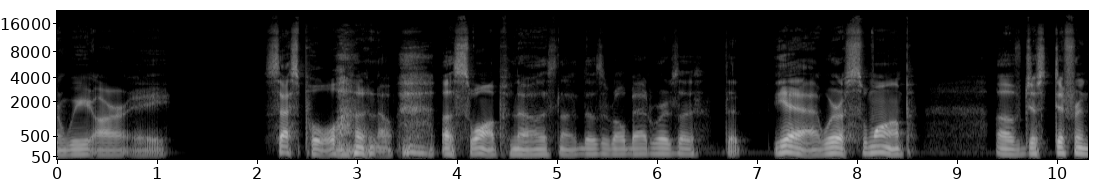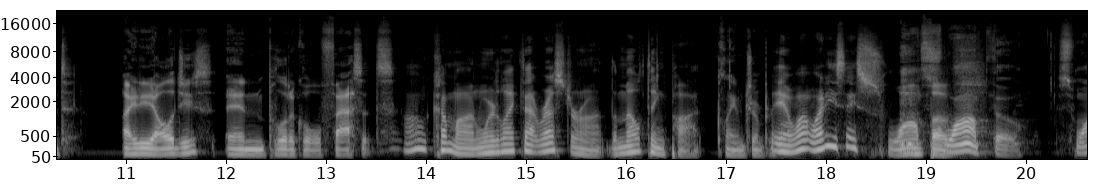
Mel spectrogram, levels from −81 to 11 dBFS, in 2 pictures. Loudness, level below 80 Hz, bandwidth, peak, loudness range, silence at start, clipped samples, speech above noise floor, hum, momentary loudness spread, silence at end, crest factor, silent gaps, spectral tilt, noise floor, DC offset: -26 LUFS; -62 dBFS; 19.5 kHz; -4 dBFS; 4 LU; 0 s; under 0.1%; 32 dB; none; 13 LU; 0 s; 22 dB; 1.32-2.03 s; -5 dB/octave; -58 dBFS; under 0.1%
